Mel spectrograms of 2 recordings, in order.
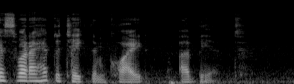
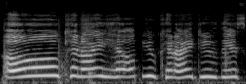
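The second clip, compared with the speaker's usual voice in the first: very high, loud sugary mock voice; mocking sweet helper; 9 dB louder than usual. Vlogger mimicking people who fuss over someone in pain, high sugary mock voice. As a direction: parody a fussy overeager helper. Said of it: "come up to you and go".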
